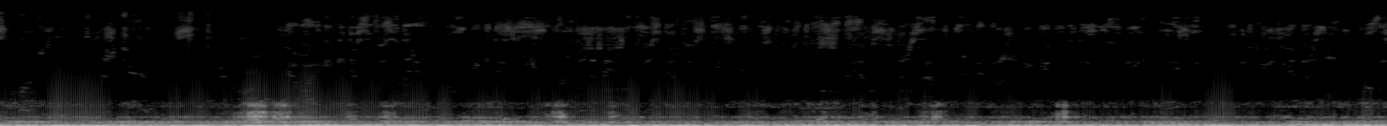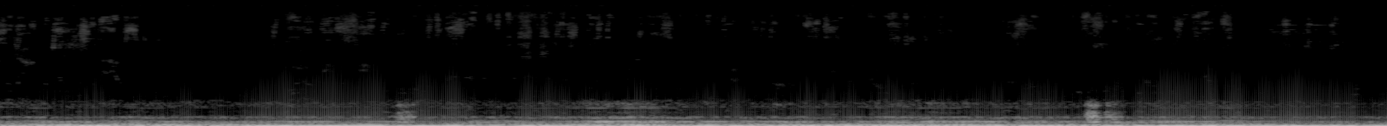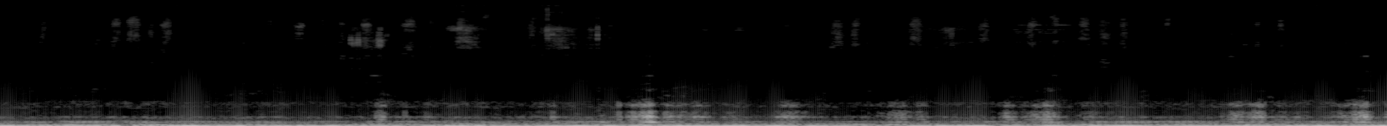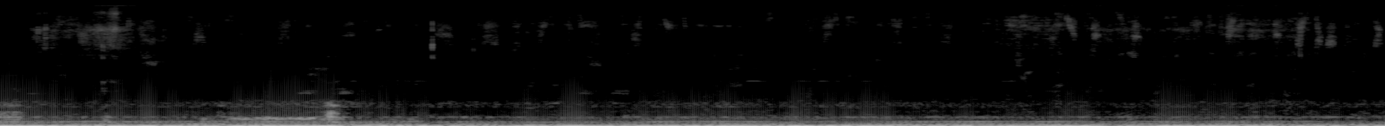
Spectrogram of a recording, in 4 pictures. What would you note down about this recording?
one of thick metallic cables holding TV tower. contact microphone recording. to my surprise I've discovered not only hum and creak of the cable, but also some radio...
